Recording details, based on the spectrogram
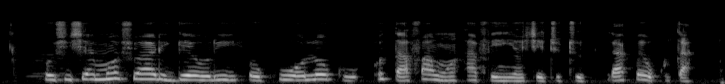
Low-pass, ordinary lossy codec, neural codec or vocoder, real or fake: none; none; none; real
